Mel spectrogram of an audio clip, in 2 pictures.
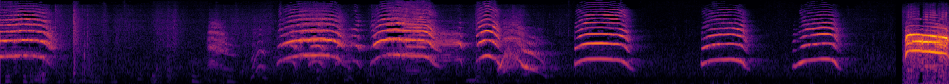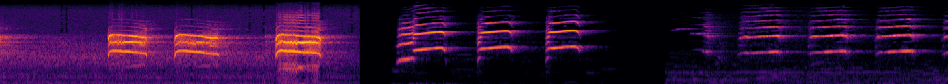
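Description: A series of short pitched animal calls, each rising and falling in pitch. They come about one a second, with four louder, rougher calls around the middle and quicker, higher-pitched calls in runs near the end.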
